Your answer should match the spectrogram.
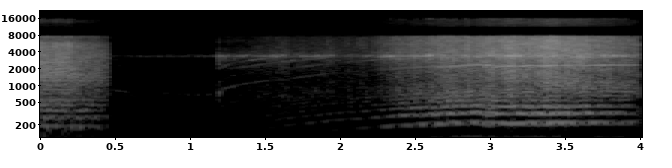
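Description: Quadcopter drone's electric rotors buzzing. The sound cuts off abruptly half a second in, then a rotor hum rises in pitch and grows louder as the motors spin up.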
